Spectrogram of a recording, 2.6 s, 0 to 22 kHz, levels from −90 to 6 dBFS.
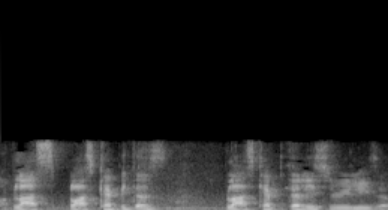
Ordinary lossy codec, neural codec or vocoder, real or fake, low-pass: MP3, 48 kbps; none; real; 7.2 kHz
